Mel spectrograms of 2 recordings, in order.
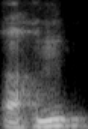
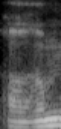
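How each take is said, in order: First: The middle consonant is a breathy throat h. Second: The middle consonant is a hard k sound. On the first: The speaker calls it right. "அஹம் அ தொண்டையிலேருந்து வரணும்" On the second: The speaker calls it wrong. "அகம் இல்ல"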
